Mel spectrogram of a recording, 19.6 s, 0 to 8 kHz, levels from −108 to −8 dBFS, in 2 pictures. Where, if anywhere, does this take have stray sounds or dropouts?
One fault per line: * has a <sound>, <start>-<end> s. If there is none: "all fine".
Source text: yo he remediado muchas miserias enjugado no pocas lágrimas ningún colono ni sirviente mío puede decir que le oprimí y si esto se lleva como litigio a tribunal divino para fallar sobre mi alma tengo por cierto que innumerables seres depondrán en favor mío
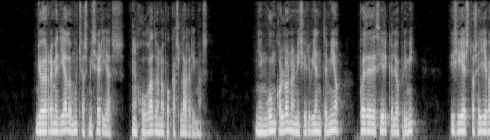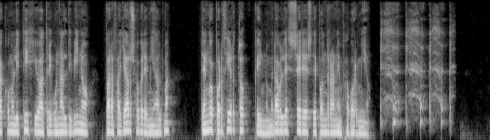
* has a cough, 17.4-18.9 s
